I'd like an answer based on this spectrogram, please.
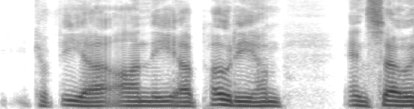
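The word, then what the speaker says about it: keffiyeh: a Palestinian flag and uh how do you pronounce it? Kafia. Kafia on the podium.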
